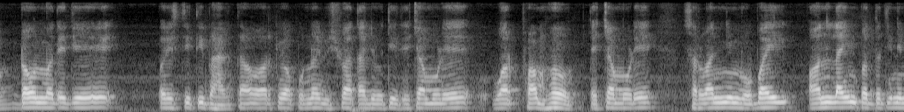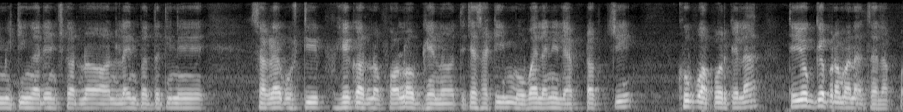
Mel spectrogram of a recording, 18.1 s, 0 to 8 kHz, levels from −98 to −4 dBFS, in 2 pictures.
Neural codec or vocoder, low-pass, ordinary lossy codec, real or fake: vocoder, 44.1 kHz, 128 mel bands, Pupu-Vocoder; 7.2 kHz; none; fake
